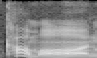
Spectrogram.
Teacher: you can also use it with downward intonation as in come on when you feel upset about something uh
